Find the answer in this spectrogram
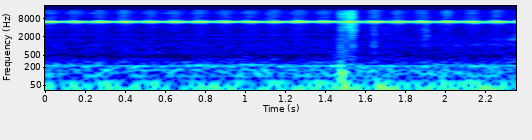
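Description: A steady, high-pitched, rapidly pulsing trill like a cricket's, over a faint low hum, with a single sharp click about one and a half seconds in.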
